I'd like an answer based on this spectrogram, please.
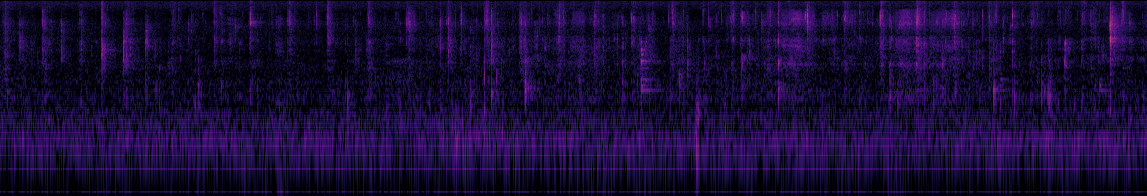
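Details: Terrier mix dog, male, eating his dinner of canned food mixed with kibble indoors; soft wet mushy chewing and smacking with scattered sharp clicks and taps, like tags or teeth against a bowl, in a quiet small room.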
